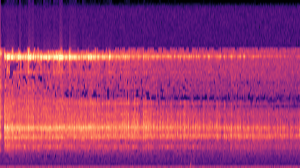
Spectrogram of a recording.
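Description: Near silence: room tone with a steady faint hiss and low hum.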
